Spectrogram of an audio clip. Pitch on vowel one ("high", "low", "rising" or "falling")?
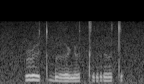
high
